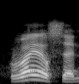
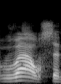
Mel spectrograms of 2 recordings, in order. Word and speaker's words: Ralston: It was a challenge there by number 56, Railson, who just went flying in there. In fact, Ralston is his name. His correct pronunciation, not Railson. It's W-A-L, not W-A-I-L.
